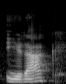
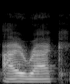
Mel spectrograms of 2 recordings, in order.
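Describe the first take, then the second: First: It has the local Arabic-style pronunciation. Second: It has a typical English-speaker pronunciation. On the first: The speaker calls it right. "and this is Iraq" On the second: The speaker calls it wrong. "native English speakers"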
